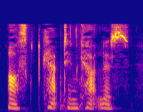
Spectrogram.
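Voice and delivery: ordinary delivery, nothing marked

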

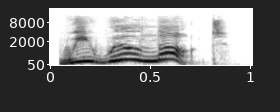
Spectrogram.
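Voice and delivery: put-on high girl's voice, firm refusal; a girl standing up to the chief; defiant girl. A narrator's reading.

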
